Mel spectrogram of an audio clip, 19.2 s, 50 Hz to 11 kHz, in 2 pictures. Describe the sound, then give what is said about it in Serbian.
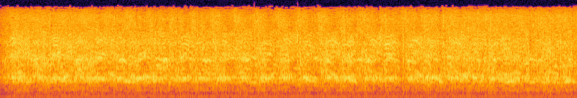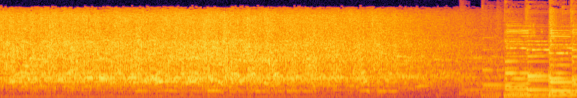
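Applause and chanting from a huge crowd of about 200,000 people lining a funeral procession route in Belgrade, a dense, loud, unbroken roar of clapping and voices that holds steady almost to the end. “200.000 ljudi u špaliru od kapele do mesta sahrane aplauzom i skandiranjem je pratilo pogrebnu povorku. Evo jednog dela tonskog snimka.”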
